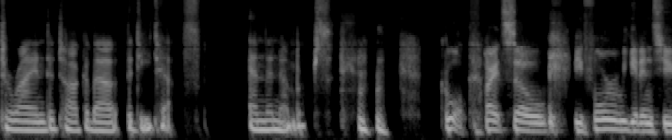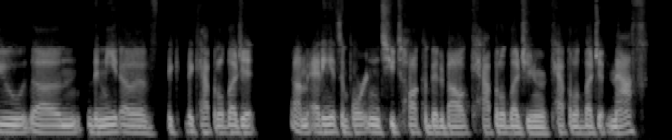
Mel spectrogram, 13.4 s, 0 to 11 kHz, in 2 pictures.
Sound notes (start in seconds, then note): 4.4 chuckles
